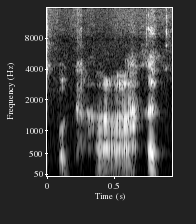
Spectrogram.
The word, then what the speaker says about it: pecan: to the according to the Webster Family it's pecan I mean we know what we mean if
